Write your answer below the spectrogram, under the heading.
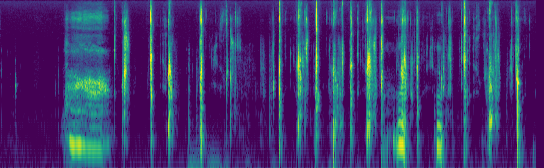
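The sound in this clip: Crunchy food is bitten and chewed, producing many sharp, crisp crunches in an irregular rhythm, quiet and close.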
